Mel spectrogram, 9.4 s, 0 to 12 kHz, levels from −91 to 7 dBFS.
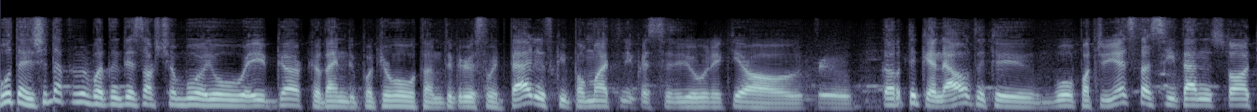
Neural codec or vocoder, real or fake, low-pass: codec, 16 kHz, 0.5 kbps, X-Codec, HuBERT features, trained on balanced general audio; fake; 7.2 kHz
